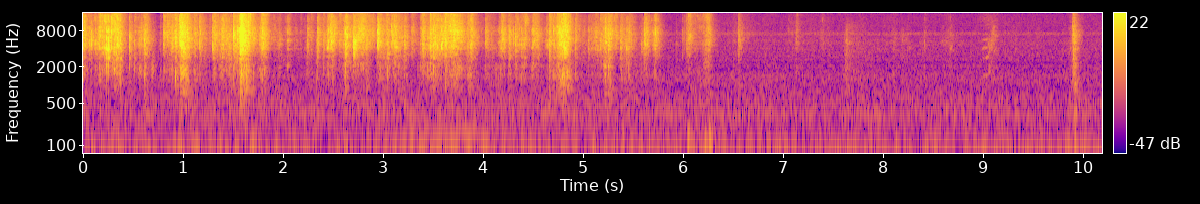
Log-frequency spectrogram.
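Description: Trading-card pack wrappers crinkling and tearing as packs are opened, with cards rustling as they are handled. There is a run of sharp crackles in the first half, and softer handling noise after that.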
